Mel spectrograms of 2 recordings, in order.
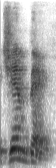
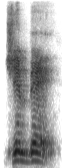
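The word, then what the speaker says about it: djembe: Uh, the D is silent, so some people just spell it J E M.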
